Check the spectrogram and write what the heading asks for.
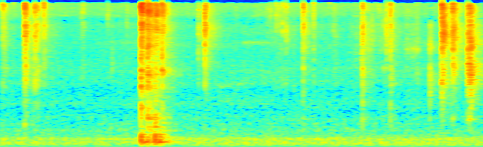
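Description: Scissors snipping the foil wrapper of a trading-card booster pack, a few sharp clicks, then one loud thump about a second and a half in. Near the end the foil wrapper crinkles as it is pulled open.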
